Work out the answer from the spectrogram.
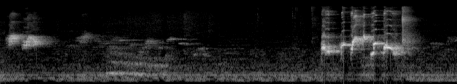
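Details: Huế red-whiskered bulbul being trained in voice: an opening bright warbled phrase, softer lower notes, then a second loud, fast run of slurred whistled notes near the end, all over a constant low hum.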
